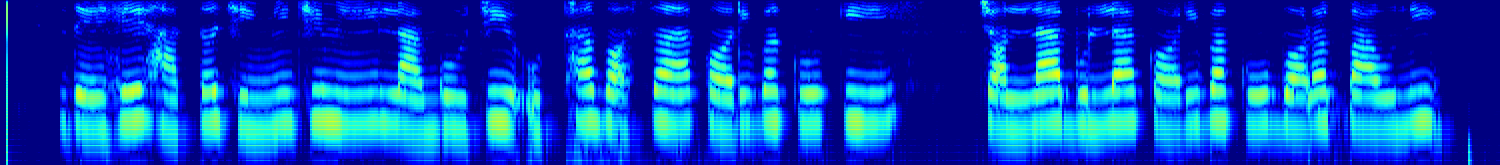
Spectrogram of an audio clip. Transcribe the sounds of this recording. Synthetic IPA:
d̪eɦeɦat̪ɔd͡ʒʱimid͡ʒʱimilaɡut͡ʃiṵʈʰabɔsakɔɾibakuki | t͡ʃɔlabulakɔɾibakubɔɭɔpawni

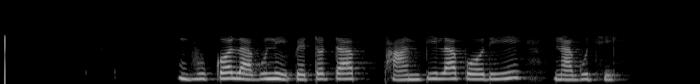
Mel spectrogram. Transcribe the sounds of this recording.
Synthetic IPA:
bʱukɔlaɡunipɛtɔtːapʰanpilapɔɾinaɡut͡ʃʰi

